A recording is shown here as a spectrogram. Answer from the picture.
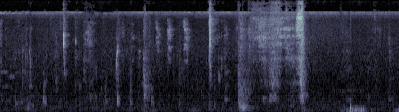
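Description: Close-miked eating sounds: wet mouth clicks and chewing, with a run of crunchy bites around five to six seconds in and a few low thumps near the end.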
